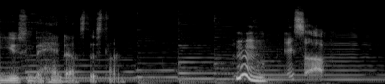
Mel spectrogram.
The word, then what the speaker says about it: Aesop: Aesop. Like Aesop. Aesop's fables. Correct. Is Yeah. it Aesop? Aesop? I always said There are Aesop. many pronunciations, Aesop being the... Most favored.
